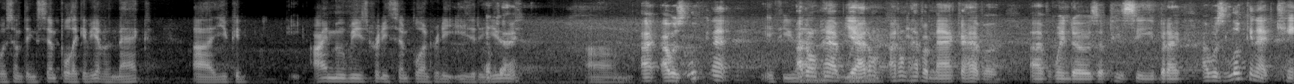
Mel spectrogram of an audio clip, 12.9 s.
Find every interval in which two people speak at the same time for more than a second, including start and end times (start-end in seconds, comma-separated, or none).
8.0-9.2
